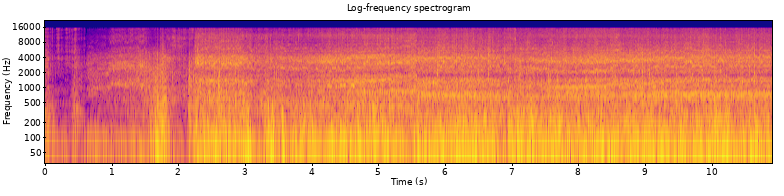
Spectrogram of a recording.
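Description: Brushless electric motor and drivetrain of a Traxxas Slash 2WD RC truck running fast over rough dirt, heard from a camera mounted on its chassis: a loud, steady whine over rumbling tyres and rattle. It starts suddenly about two seconds in, after a quieter stretch.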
